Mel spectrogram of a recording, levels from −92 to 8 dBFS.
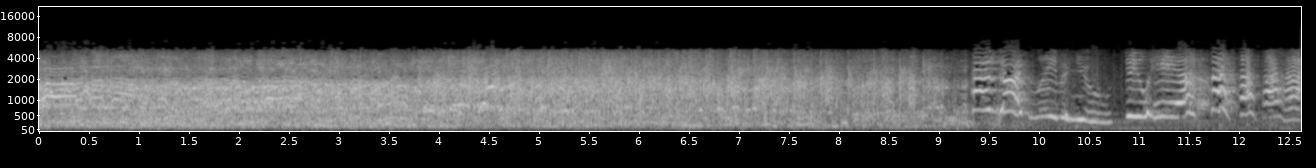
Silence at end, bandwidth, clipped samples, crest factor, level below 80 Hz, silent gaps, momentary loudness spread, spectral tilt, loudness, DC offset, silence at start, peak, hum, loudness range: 0 s; 6.8 kHz; under 0.1%; 14 dB; -60 dBFS; none; 7 LU; -7 dB/octave; -16 LUFS; under 0.1%; 0 s; -2 dBFS; none; 4 LU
